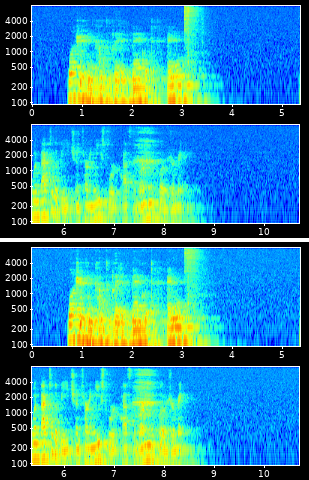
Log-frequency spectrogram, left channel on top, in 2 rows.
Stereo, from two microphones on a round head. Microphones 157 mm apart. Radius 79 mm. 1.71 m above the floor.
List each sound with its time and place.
0.7 s a man speaking: 70° right (ahead or behind), 3 m
3.0 s crumpling: 70° left (ahead or behind), 4 m
5.3 s a man speaking: 75° right (ahead or behind), 2.5 m
7.3 s a gasp: 60° right (ahead or behind), 1.6 m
